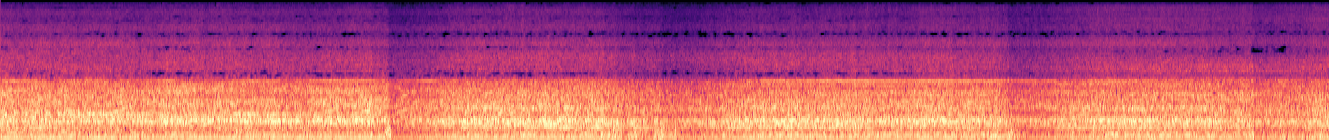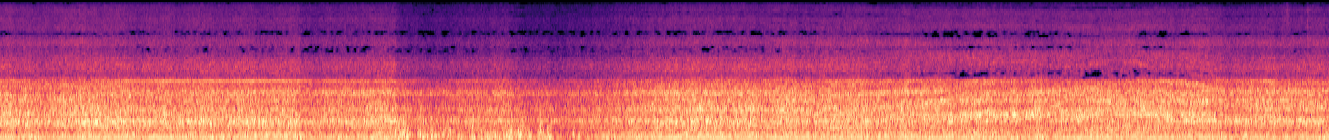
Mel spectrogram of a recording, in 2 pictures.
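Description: A large sprayer's diesel engine rumbles steadily close by.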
